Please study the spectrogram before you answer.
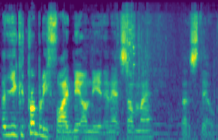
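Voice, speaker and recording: A man's voice: medium pitch, expressive, racing, over music. A man streaming a video game, chatting and thinking aloud as he plays, rambling between choices. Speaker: gaming streamer. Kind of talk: let's-play commentary.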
